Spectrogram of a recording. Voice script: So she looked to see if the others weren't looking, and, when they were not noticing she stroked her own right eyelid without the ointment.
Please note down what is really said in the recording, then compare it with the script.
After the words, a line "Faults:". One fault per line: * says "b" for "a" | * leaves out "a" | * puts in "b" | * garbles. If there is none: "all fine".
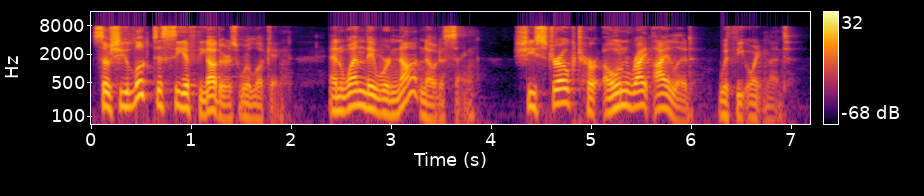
So she looked to see if the others were looking, and, when they were not noticing she stroked her own right eyelid with the ointment.
Faults:
* says "were" for "weren't"
* says "with" for "without"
